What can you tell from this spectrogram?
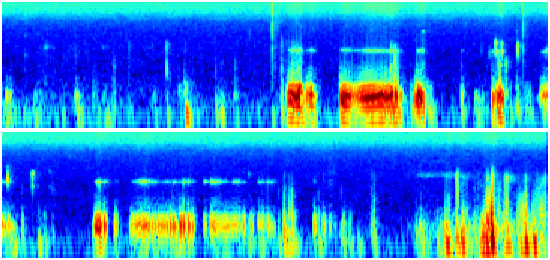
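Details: Low gurgling and rumbling bursts that come and go in a quiet room, stomach growling from hunger on an empty stomach; borborygmi.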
